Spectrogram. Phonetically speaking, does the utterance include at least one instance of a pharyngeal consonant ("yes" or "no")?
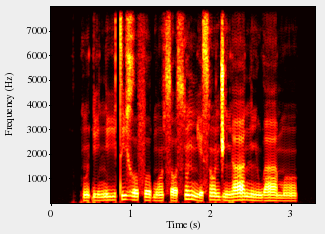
no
